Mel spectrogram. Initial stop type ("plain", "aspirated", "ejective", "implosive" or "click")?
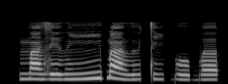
implosive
